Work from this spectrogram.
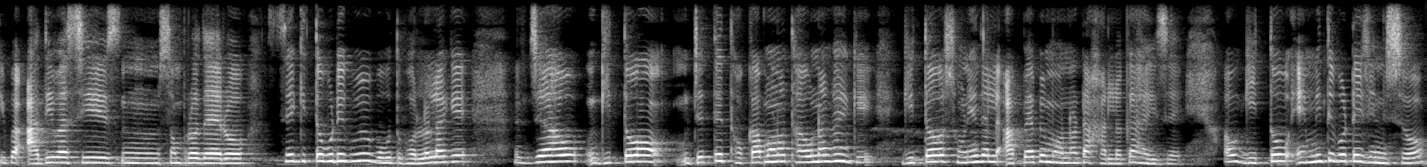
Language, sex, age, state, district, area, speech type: Odia, female, 18-30, Odisha, Mayurbhanj, rural, spontaneous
